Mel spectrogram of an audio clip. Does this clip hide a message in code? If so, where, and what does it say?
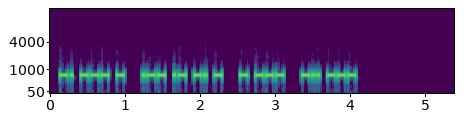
Yes: Morse code from 0.1 to 4.1 s, heard as a keyed tone, about 45 wpm, 700 Hz. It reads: NOT WANT TO DO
